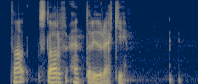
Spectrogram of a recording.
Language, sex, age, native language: Icelandic, male, 40-49, Icelandic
